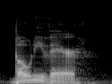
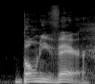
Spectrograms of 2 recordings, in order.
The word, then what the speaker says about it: Bon Iver: Bon Iver. – Bon Iver.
